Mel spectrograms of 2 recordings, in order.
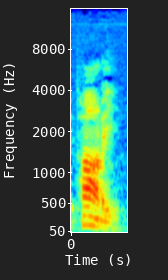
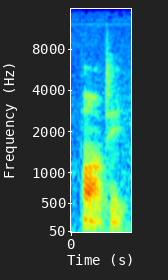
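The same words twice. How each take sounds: First: It is said with an American accent. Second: It is said with a British accent. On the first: "esto en inglés americano sería más, ... esto se dice party" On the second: "Pero en inglés británico es"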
